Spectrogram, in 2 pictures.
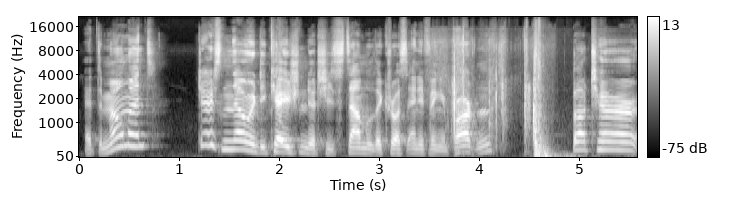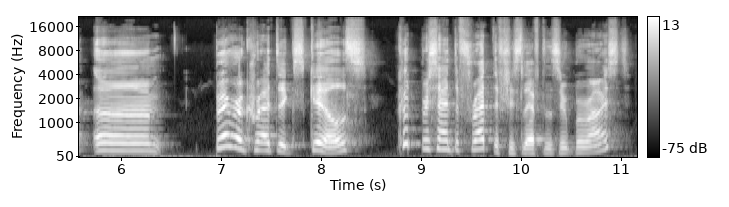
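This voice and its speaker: A man's voice: sits high, sing-song, normal speed. A man voicing a goofy but dutiful bird spy in a comic dub, deferential and colloquial in his speech. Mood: dutiful, nervous. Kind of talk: dramatic fan-dub comic acting.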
